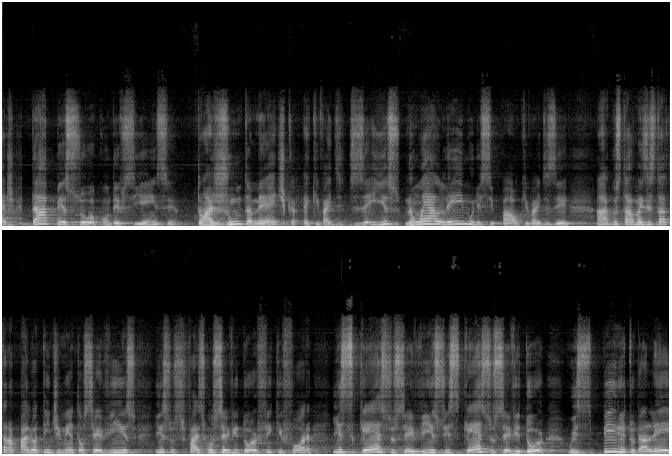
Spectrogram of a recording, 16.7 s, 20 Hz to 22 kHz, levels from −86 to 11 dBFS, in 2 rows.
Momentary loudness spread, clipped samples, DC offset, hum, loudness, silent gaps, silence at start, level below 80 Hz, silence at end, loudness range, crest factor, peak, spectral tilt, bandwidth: 10 LU; under 0.1%; under 0.1%; none; -17 LUFS; none; 0 s; -60 dBFS; 0 s; 2 LU; 16 dB; -2 dBFS; -5 dB/octave; 14 kHz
